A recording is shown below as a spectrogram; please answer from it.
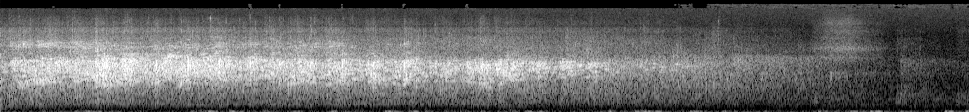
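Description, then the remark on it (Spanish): Loud, sustained audience applause for those who serve, a dense crackle of many hands clapping that holds steady for several seconds and then gradually thins out toward the end. No one speaks over it. “Vamos a dar un fuerte aplauso a los que sirven.”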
